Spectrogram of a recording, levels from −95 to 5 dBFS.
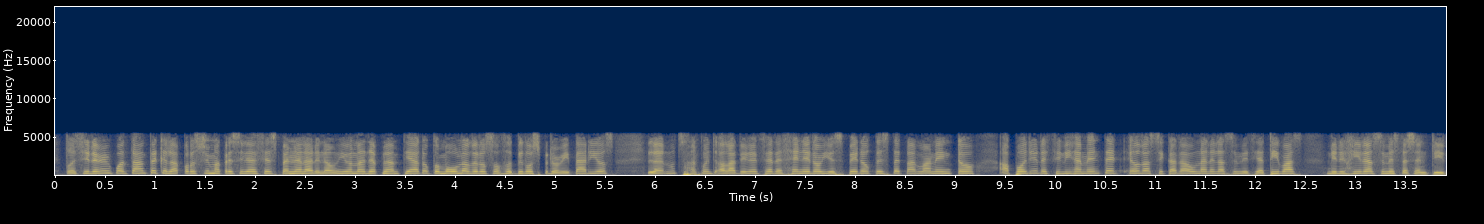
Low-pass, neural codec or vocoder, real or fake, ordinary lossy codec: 5.4 kHz; codec, 16 kHz, 0.5 kbps, FunCodec, trained on LibriTTS, 25 frames a second; fake; none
